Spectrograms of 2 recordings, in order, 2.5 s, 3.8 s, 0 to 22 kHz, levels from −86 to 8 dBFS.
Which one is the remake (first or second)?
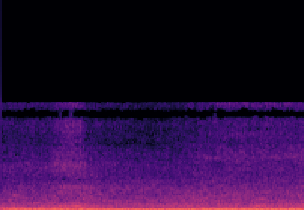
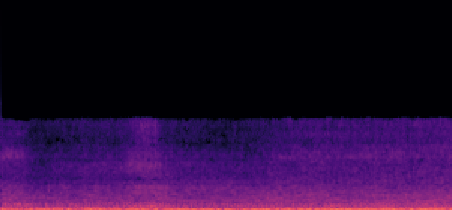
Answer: second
